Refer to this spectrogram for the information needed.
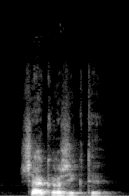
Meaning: diabetes
- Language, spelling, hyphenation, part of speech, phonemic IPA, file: Dutch, suikerziekte, sui‧ker‧ziek‧te, noun, /ˈsœy̯kərˌziktə/, Nl-suikerziekte.ogg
